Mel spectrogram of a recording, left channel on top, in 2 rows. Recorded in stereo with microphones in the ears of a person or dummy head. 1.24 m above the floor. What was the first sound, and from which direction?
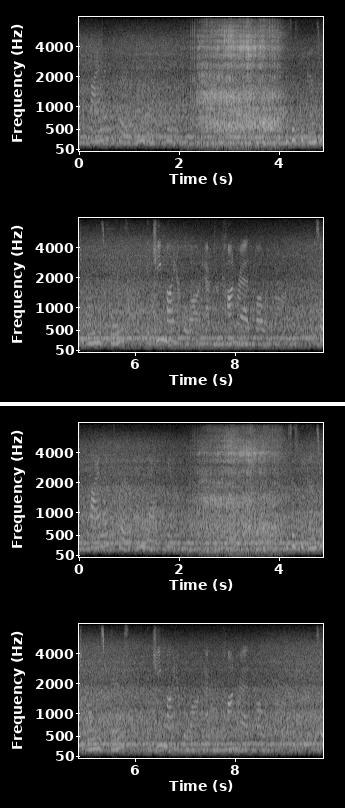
A woman speaking, 45° right (ahead or behind).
